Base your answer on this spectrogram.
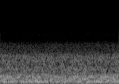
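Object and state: Nothing is struck.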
